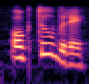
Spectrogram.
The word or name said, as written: octubre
